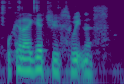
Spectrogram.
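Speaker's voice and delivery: low, very smooth, silky, hushed voice. Narrator voicing a man approaching a player in common tongue, smooth silky voice. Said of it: "Very, very smooth, silky voice".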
